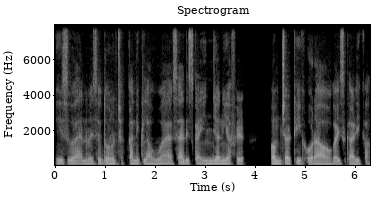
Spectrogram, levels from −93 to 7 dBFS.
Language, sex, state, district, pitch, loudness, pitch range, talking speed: Hindi, male, Bihar, Darbhanga, 80 Hz, -32 LUFS, 75-80 Hz, 220 wpm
